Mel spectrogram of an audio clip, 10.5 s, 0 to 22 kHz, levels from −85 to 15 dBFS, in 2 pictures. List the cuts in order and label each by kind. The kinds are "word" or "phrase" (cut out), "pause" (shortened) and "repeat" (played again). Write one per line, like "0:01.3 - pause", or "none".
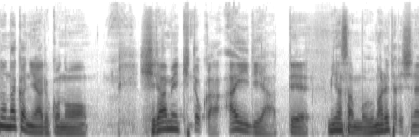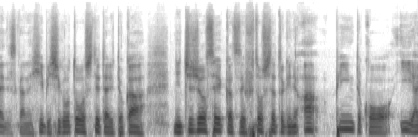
0:09.3 - pause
